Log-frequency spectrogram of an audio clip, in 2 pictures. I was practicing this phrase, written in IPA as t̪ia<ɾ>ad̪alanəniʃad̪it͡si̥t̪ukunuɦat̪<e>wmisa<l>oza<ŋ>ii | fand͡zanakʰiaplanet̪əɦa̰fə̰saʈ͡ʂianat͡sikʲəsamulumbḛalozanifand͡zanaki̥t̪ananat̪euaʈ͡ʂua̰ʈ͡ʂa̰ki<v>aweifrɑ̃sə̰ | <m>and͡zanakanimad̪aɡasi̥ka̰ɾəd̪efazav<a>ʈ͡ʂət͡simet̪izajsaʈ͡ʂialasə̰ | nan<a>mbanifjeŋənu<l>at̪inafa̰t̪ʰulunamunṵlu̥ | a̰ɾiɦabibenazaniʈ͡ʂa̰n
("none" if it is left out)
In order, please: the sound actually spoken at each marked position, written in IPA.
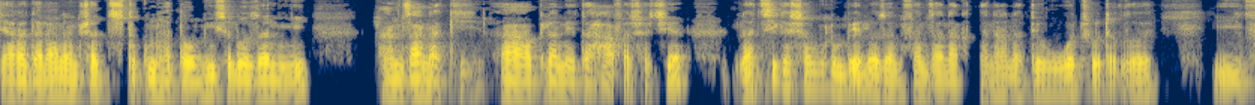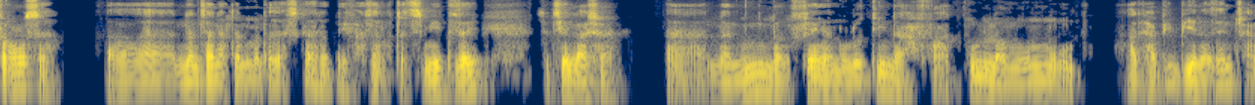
ɾ, a, l, n, z, n, a, i, l

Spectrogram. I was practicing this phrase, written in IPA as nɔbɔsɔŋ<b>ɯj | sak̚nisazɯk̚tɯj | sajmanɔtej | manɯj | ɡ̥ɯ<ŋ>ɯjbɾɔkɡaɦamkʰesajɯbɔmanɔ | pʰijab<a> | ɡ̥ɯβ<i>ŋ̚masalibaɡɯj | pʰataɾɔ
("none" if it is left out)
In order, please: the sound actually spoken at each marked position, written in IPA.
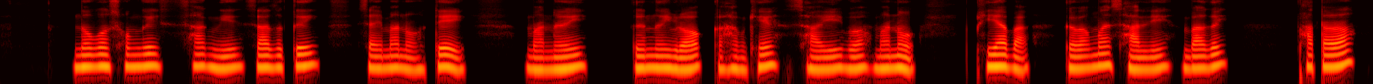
ɡ, n, a, a

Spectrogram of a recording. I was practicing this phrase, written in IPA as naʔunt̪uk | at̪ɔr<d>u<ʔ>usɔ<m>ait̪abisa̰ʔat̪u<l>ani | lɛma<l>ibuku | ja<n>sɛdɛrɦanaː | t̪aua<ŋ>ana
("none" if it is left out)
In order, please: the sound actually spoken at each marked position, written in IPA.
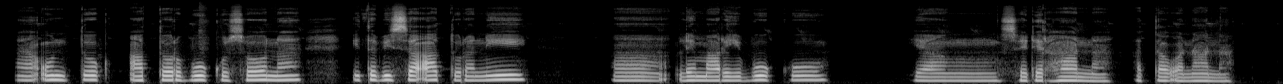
b, k, n, ɾ, ɾ, ŋ, n

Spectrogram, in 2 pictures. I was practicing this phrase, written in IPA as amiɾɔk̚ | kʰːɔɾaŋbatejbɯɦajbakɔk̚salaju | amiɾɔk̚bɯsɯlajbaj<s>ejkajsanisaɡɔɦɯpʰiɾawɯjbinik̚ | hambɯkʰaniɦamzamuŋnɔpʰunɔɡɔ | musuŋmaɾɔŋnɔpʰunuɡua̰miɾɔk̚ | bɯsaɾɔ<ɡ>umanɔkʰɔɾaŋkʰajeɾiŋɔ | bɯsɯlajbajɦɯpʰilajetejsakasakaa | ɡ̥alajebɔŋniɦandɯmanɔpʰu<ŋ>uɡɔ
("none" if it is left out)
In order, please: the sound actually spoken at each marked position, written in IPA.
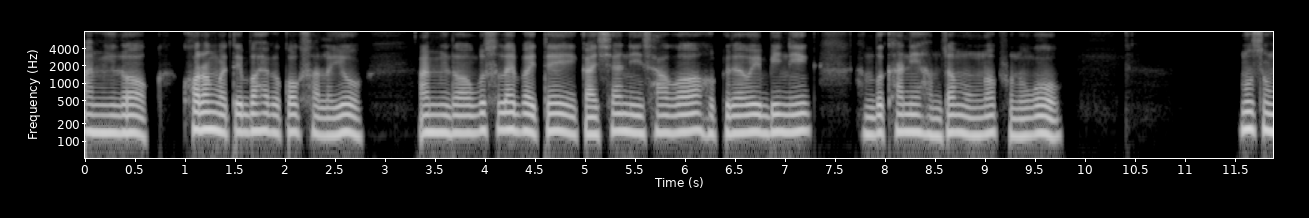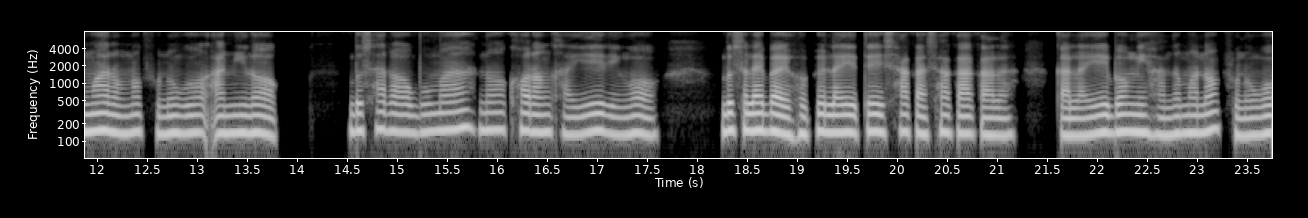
t, b, n

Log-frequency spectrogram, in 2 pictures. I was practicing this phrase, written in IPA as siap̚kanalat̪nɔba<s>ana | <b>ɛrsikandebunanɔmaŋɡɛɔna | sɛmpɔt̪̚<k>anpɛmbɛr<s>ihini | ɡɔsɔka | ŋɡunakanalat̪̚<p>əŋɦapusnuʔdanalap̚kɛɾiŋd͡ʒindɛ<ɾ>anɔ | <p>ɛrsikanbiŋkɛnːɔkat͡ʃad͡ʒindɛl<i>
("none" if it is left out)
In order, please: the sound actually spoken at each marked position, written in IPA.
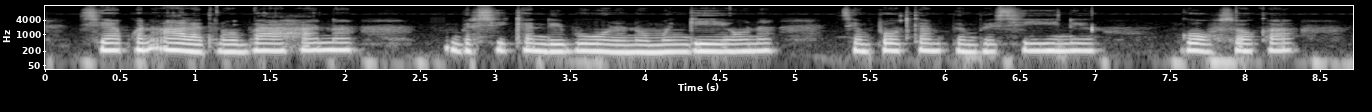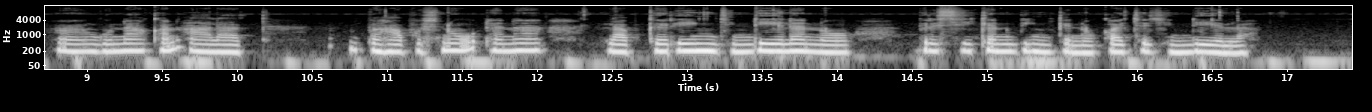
h, b, k, s, p, l, b, a

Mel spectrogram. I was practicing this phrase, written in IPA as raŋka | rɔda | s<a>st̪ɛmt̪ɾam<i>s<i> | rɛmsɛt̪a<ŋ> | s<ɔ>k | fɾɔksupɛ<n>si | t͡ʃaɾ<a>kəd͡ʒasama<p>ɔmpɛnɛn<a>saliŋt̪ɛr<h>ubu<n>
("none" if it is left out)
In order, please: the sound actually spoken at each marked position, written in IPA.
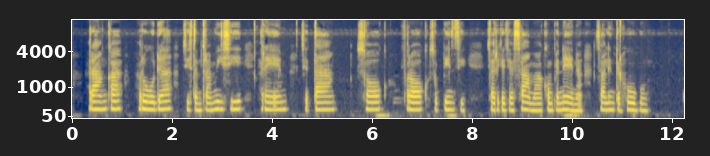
i, i, i, ŋ, ɔ, n, i, k, a, h, ŋ

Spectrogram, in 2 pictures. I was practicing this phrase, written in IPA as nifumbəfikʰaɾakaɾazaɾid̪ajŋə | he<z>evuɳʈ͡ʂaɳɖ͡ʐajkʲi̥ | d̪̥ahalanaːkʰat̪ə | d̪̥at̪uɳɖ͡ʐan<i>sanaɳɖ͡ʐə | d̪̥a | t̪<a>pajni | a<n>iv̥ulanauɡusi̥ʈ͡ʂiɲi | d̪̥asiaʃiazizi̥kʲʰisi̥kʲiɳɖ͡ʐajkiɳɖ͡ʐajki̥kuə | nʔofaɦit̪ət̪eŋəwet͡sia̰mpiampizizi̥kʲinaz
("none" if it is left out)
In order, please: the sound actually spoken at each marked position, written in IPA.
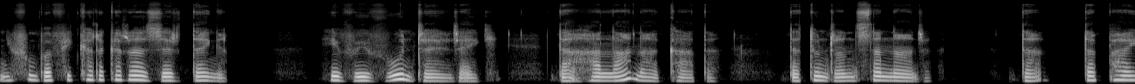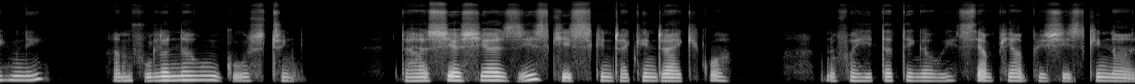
v, i, a, m

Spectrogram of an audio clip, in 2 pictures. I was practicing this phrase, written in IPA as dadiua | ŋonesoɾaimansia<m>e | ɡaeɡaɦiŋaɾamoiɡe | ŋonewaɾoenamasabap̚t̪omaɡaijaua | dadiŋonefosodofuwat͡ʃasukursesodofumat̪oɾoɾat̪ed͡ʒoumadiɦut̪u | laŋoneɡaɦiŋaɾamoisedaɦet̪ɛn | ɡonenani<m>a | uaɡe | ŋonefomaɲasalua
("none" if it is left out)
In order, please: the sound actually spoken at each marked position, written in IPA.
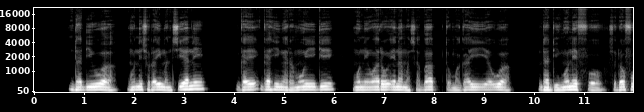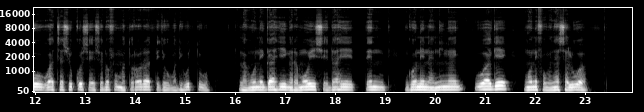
n, ŋ

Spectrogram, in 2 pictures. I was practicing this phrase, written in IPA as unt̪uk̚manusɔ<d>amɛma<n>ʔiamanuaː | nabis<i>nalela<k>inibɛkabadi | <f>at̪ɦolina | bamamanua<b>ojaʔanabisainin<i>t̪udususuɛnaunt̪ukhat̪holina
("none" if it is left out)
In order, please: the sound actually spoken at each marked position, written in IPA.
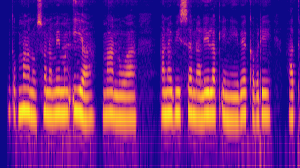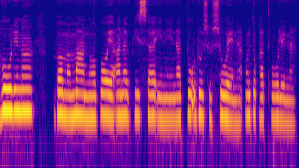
n, ŋ, a, k, h, b, a

